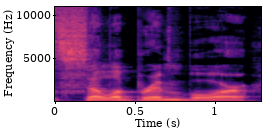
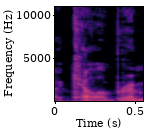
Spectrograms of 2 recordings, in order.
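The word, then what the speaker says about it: Celebrimbor: friend in public when he said Cella Brimbore uh or something when he was talking about uh Shadow over Mordor. I'm like uh sorry it's Kellbimbo. Oh, good. I said it right. They're hard they're hard. Think Latin Kickaro.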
